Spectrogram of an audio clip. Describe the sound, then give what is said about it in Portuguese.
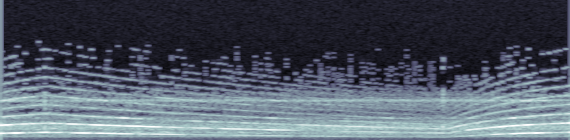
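An ambulance siren wails loudly and steadily as it arrives at the Military Hospital of Yaoundé carrying four people injured in clashes, its pitch gliding slowly downward before sweeping back up, with no voices present. “Uma ambulância chega ao Hospital Militar de Yaoundé com quatro pessoas feridas em confrontos nas localidades de Banjen e Manfé.”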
